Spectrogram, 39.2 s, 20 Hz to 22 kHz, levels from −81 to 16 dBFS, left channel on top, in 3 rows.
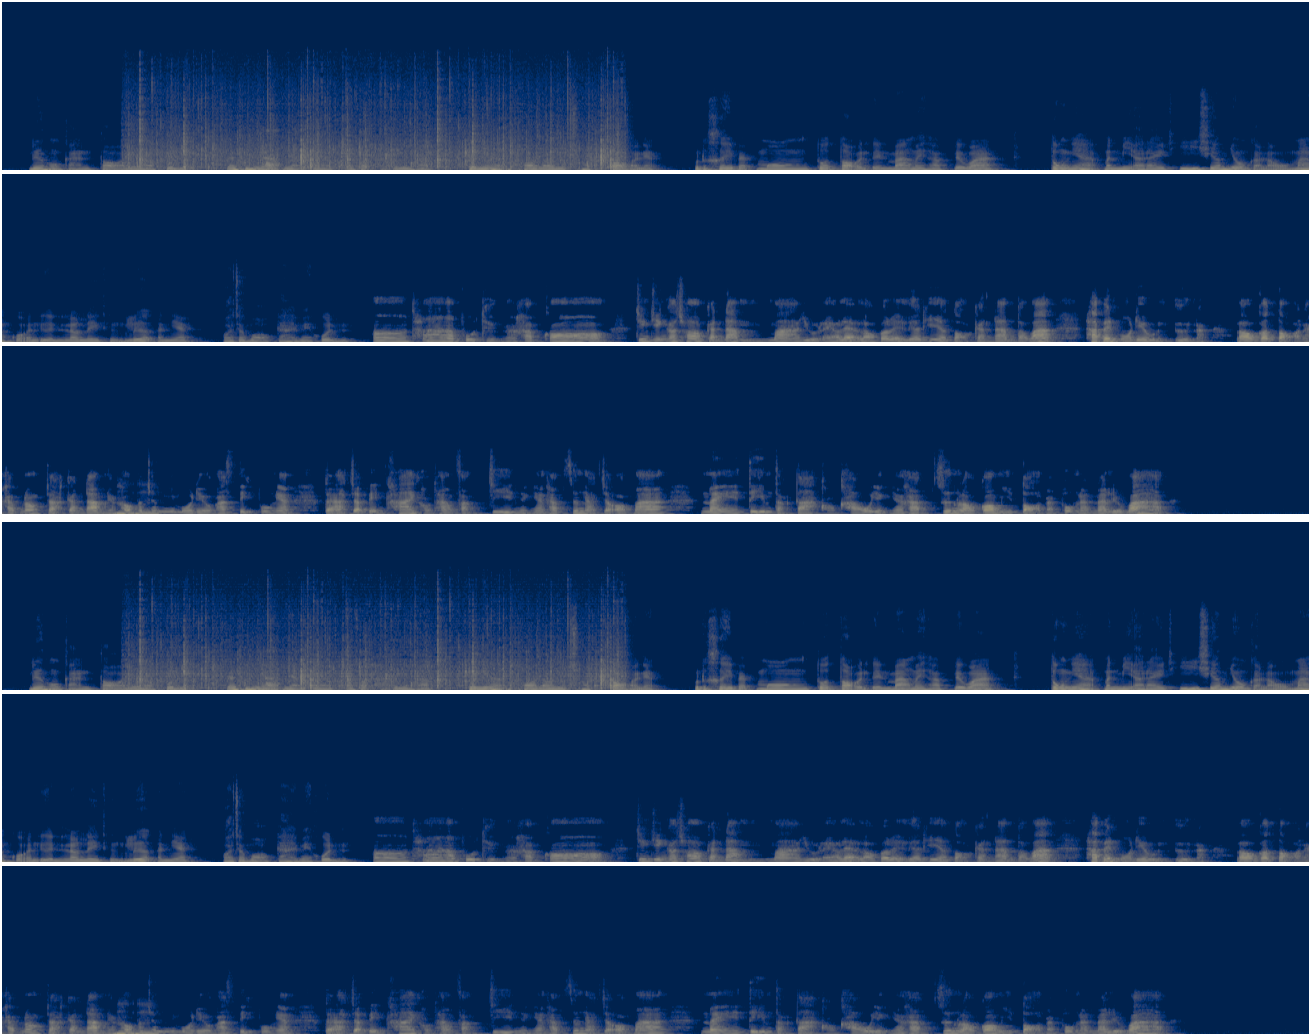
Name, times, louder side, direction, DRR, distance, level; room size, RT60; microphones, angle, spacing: voice 1, 0.3-1.9 2.2-4.3 4.6-6.5 6.9-9.9 10.5-14.9 15.3-16.5 27.2-27.7, right 2 dB, 20° right, 9 dB, 0.7 m, -35 dB
sound 1, 1.2-6.3, left 1 dB, 10° left, 1.0 m, -39 dB
voice 2, 16.8-19.1 19.4-37.9, left 2 dB, 70° left, 8 dB, 1.3 m, -35 dB
12.0 x 5.0 x 3.5 m, 0.38 s
head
